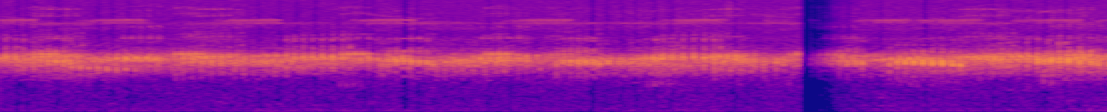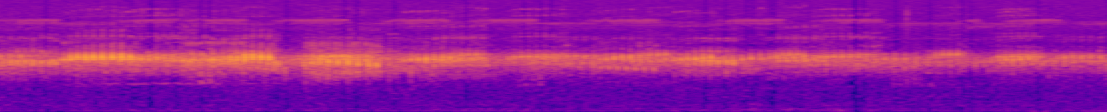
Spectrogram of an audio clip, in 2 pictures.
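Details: Forest green tree frogs calling in the season of love: an unbroken croaking chorus that drops out briefly near five seconds, then returns louder, with rattling peaks and a faint high whine.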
